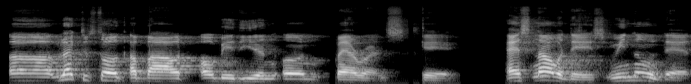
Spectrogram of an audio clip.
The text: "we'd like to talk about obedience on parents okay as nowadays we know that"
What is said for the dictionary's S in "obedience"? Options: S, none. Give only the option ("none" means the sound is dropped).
none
